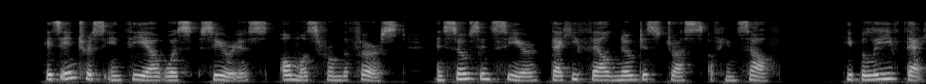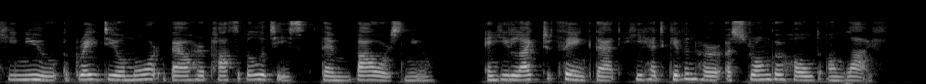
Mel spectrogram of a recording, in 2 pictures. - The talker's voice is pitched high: Yes, high, 205 Hz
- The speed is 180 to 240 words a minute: No, average, 160 wpm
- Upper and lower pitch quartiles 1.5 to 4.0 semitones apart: Yes, average, 2.9 semitones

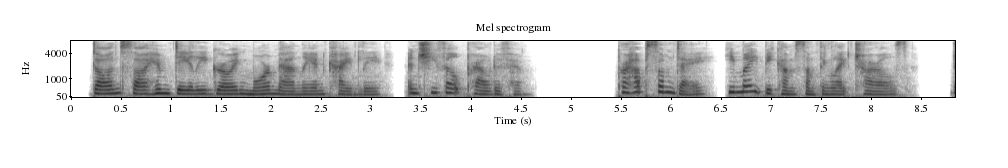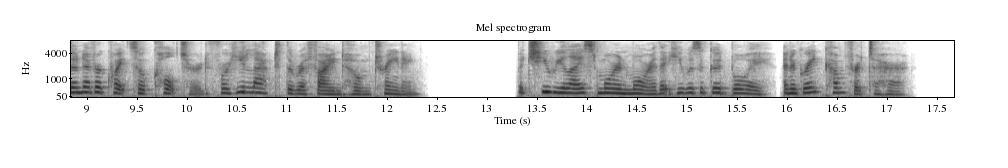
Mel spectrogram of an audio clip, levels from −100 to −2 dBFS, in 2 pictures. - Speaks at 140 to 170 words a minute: No, average, 185 wpm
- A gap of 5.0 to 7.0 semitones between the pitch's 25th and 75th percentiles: Yes, wide, 5.5 semitones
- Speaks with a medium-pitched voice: No, high, 200 Hz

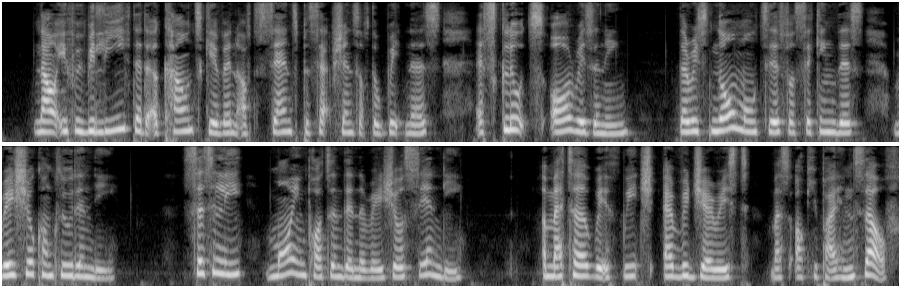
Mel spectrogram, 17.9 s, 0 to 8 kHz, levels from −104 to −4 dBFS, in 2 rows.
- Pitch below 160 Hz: No, high, 220 Hz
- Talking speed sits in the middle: Yes, average, 145 wpm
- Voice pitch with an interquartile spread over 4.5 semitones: No, average, 2.7 semitones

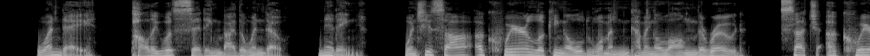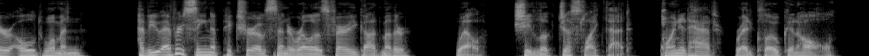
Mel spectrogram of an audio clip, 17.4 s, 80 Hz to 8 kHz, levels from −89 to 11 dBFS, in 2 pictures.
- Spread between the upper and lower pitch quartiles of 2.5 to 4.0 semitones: No, wide, 5.4 semitones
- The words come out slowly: No, average, 165 wpm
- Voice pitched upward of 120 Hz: No, low, 110 Hz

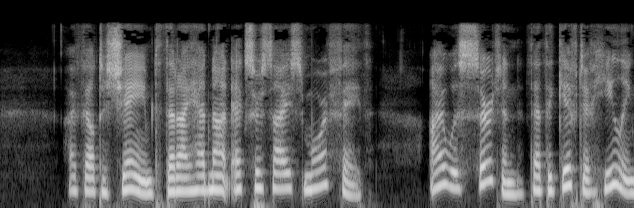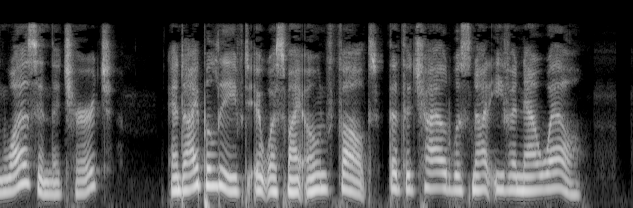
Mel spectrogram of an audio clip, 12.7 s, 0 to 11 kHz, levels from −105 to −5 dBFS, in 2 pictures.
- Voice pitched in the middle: No, high, 195 Hz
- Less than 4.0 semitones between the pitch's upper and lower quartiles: Yes, average, 3.3 semitones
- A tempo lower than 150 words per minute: No, average, 180 wpm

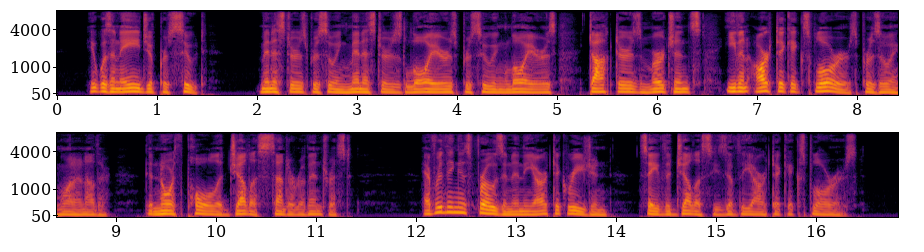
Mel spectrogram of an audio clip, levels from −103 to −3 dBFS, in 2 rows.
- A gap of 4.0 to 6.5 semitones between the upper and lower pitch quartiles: No, average, 3.5 semitones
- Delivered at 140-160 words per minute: Yes, average, 150 wpm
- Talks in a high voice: No, low, 105 Hz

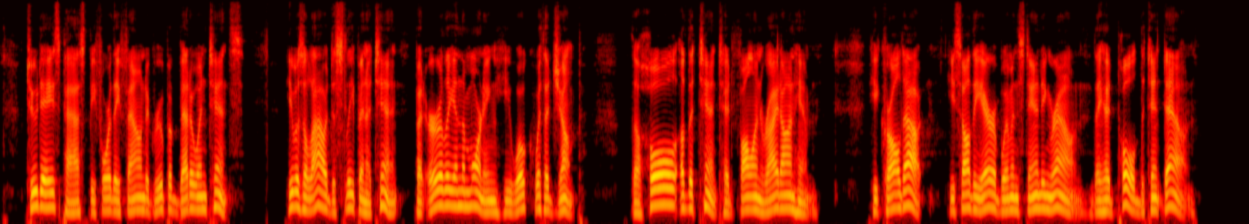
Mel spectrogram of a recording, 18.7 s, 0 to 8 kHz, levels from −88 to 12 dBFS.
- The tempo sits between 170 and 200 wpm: Yes, average, 175 wpm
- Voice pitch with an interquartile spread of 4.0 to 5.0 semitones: Yes, average, 4.7 semitones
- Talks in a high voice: No, low, 125 Hz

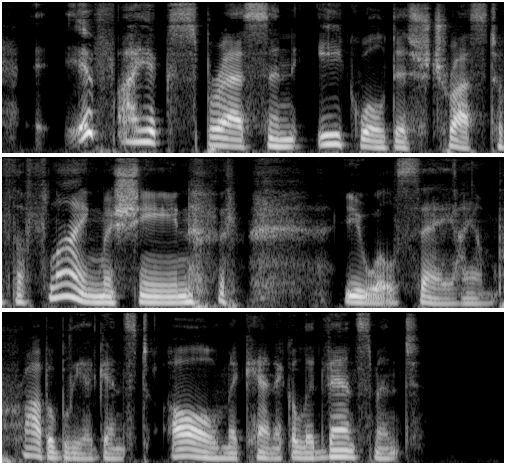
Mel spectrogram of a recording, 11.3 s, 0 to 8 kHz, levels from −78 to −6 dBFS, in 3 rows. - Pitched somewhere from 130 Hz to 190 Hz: No, low, 120 Hz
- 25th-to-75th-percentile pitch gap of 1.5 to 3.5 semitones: No, average, 4.9 semitones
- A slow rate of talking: Yes, slow, 105 wpm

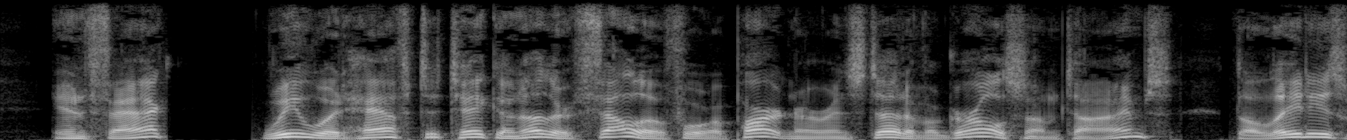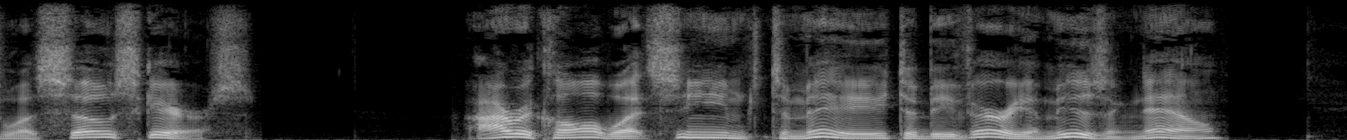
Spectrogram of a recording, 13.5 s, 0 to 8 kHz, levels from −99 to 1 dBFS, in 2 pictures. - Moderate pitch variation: No, wide, 7.9 semitones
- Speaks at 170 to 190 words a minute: No, average, 145 wpm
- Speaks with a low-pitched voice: No, medium, 150 Hz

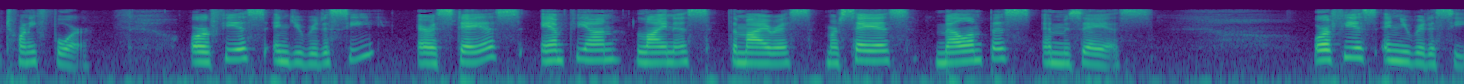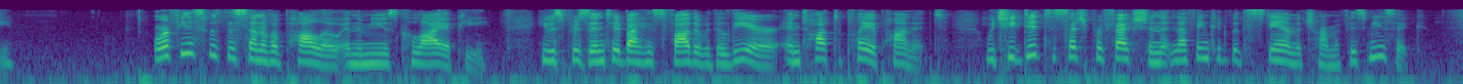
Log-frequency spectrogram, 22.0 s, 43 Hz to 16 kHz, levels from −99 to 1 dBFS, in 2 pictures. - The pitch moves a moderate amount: Yes, average, 4.2 semitones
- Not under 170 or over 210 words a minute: No, average, 150 wpm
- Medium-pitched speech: No, high, 220 Hz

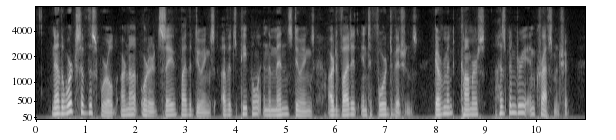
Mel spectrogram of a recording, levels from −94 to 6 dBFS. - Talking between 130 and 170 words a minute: Yes, average, 160 wpm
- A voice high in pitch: No, low, 135 Hz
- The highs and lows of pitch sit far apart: No, average, 3.8 semitones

